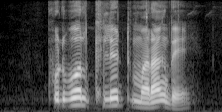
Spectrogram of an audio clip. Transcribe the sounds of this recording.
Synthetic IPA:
pʰuʈ̚bɔlkʰiləʈmaɾaŋd̪ɛ̰

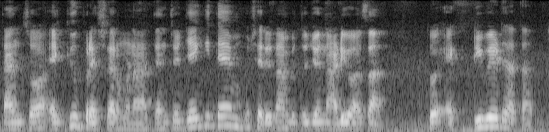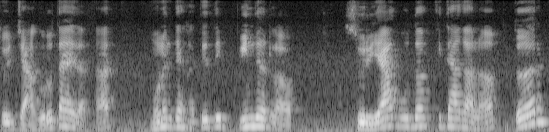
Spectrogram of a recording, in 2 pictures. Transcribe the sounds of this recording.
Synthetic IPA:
t̪jãnt͡sɔʔekjupɾeɕəɾm̤əɽ̃aɾt̪jãnt͡sɔd͡ʑek̬it̪ẽɕəɾiɾãmbʱit̪ɔd͡ʑenaɽijɔəsa | t̪oʔɛkʈiʋeʈ̚d͡zat̪at̪ːod͡ʑa̰ɡɾut̪ajd͡zat̪at̪̚ | m̤əɽ̃uːnt̪ɛ̃kʰat̪iːɾt̪ipind̪əɾləp̚ | suɾjakud̪ʱəkːit̪aɡaləpt̪əɾ

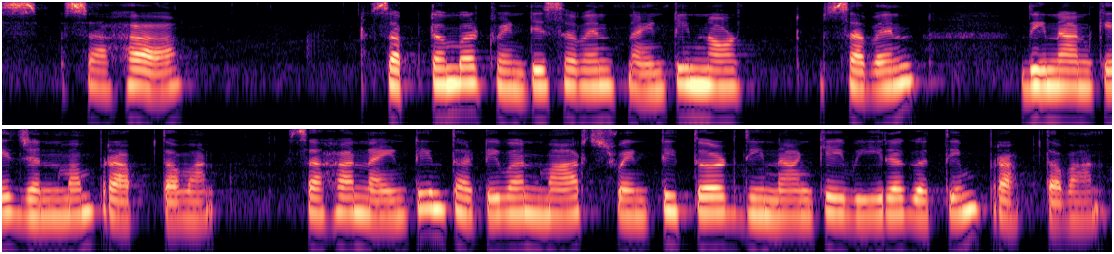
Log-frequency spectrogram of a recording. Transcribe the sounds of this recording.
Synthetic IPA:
sɐhɐ | sɐpʈẽmbɐɾʈʋeɳʈiseʋẽnt̪najɳʈiːnːɔː | seʋen | d̪inaːŋkeːd͡ʒɐnmɐmpɾaːp̚t̪ɐʋaːn | sɐɦɐnajɳʈiːnt̪ʰɐɾʈiʋɐnmaːɾt͡ʃʈʋeɳʈit̪ʰəɾɖd̪inaːŋkeːʋiːɾɐɡɐt̪impɾaːpt̪ɐʋaːn

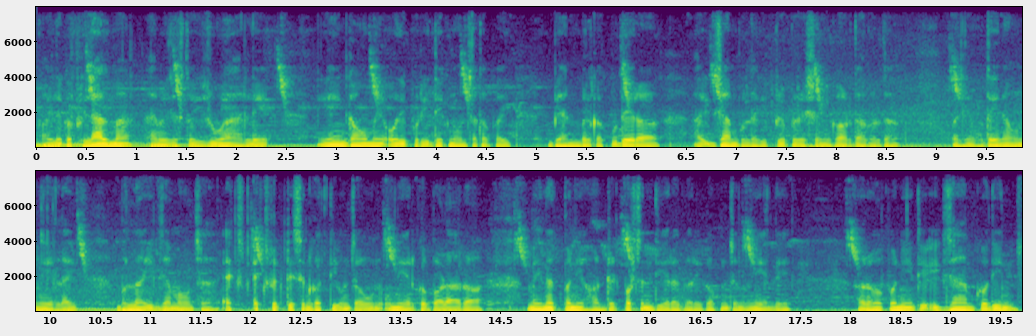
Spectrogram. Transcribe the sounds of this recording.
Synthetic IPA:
ʌ̰jlekopʰilɦalmahamid͡zʌst̪oruwaɦʌɾulejʌ̃ĩɡaw̃majʔoɾipuɽid̪ekʰnuɦunt͡sʰʌt̪ʌpaĩ | bjanbelkakud̪eɾʌ | ḭɡd͡zamkolaɡiprepʌresʌnɡʌrd̪aɡʌrd̪a | pʌniɦũd̪ʌjnʌuniʌɾulajbʌlːaiɡd͡zamawunt͡sʰʌḛ | ḛkspekʈesʌnɡʌt̪ːiɦunt͡sʰʌṵniʌɾukobʌɽʌrʌ | meɦnʌt̪̚pʌniɦʌnɖreɖpʌrsenʈd̪ieɾʌɡʌɾekoɦunt͡sʰʌnɦuniɦʌɾule | rʌpʌnit̪jo̰ʔeɡd͡zamkod̪in

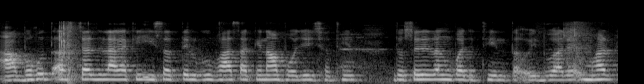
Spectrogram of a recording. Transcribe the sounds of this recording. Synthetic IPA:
abəɦut̪əst͡ʃəɾd͡ʒlaɡakiisəb̚t̪elɡubʱasakenabɔd͡ʒɛt͡ʃʰət̪ʰin | d̪osɾeɾə̃ŋɡbəd͡ʒt̪ʰint̪ɔoid̪uaɾeumɦəɾ

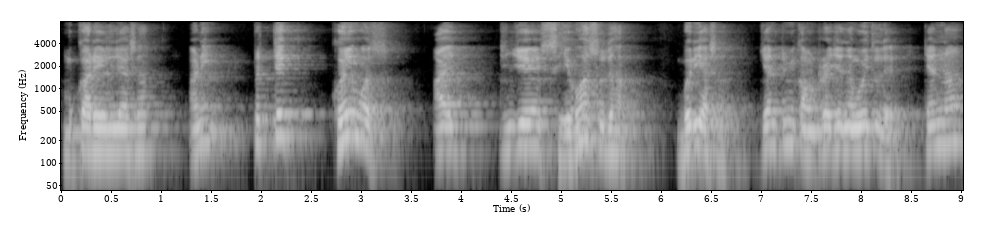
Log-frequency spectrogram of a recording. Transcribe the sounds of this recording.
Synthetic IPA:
mukaɾelleasa | aɽ̃ipɾət̪jekkə̃ĩʋət͡s | aet̪ĩɲt͡ɕeseʋasud̪ʱːa | bəɾiːasad͡ʑjanːat̪um̤iːkawũɳʈɾat͡ɕanaʋəjt̪lḛt̪janːa

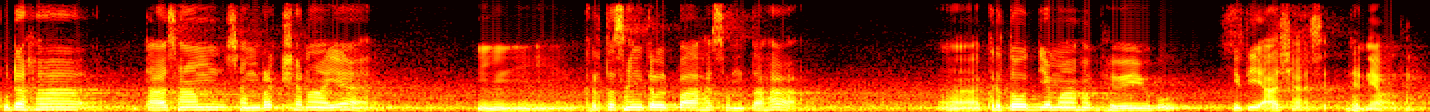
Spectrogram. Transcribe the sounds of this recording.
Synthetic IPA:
punɐɦɐ | t̪aːsaːmsɐmɾɐkʂɐnaːjɐ | kɾɪt̪ɐsɐŋkɐlpaːɦɐsɐnt̪ɐɦɐ | kɾɪt̪oːd̪jɐmaːɦɐbʱɐʋɐjuɦu | nit̪ia̰ːʃa̰ːsid̪ʱɐnjɐ̰ʋa̰ːd̪ɐɦɐ

